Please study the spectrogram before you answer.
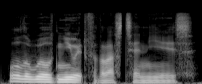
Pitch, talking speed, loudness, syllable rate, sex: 100 Hz, 295 wpm, -16 LUFS, 5.6 syllables/s, male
